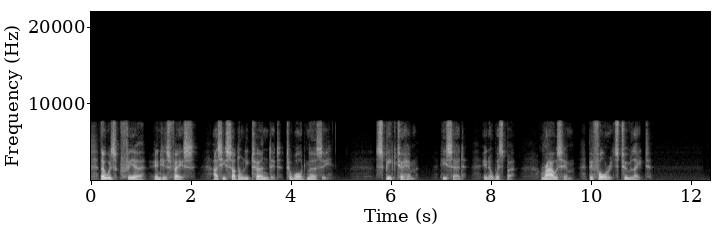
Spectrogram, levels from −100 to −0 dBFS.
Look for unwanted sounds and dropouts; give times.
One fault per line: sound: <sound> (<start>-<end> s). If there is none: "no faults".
no faults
